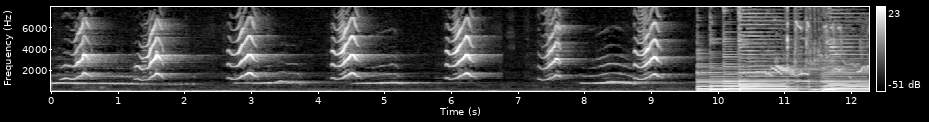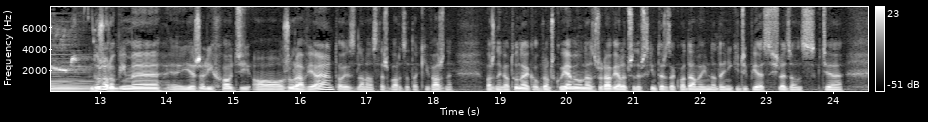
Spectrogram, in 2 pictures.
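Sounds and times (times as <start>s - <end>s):
tawny owl calling: 0.0s - 9.6s, 10.7s - 13.2s
music: 9.7s - 13.2s
speech: 13.0s - 24.5s.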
